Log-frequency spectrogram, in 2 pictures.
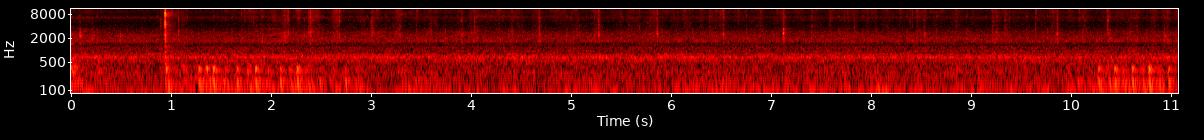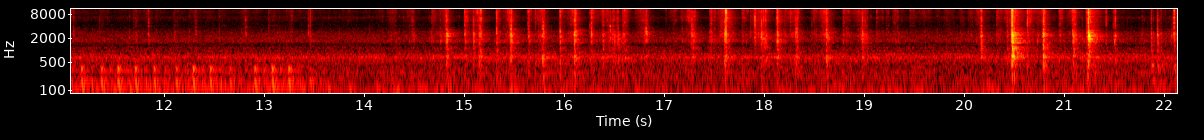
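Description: A deck of tarot cards being shuffled in two short stretches, one about a second in and one around the middle. Near the end come quick clusters of sharp clicks as cards are snapped and laid down on a marble countertop. A steady low hum runs underneath.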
